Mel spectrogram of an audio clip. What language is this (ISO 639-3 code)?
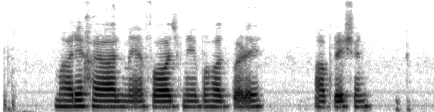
urd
